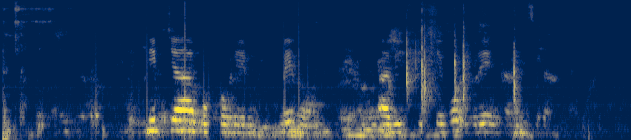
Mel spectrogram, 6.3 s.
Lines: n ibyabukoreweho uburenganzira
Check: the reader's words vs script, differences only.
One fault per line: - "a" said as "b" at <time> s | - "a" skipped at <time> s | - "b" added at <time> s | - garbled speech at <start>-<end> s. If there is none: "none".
- "abifiteho" added at 3.8 s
